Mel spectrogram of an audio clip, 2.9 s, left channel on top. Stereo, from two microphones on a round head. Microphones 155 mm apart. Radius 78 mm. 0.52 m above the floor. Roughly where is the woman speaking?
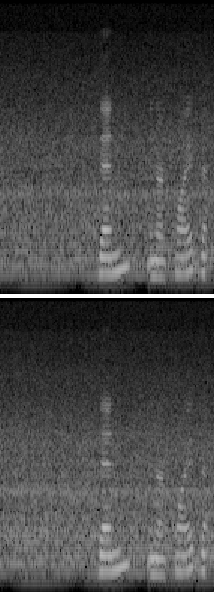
Left.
